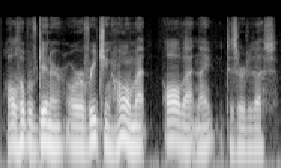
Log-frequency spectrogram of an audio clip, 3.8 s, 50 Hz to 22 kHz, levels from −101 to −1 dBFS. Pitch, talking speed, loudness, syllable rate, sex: 120 Hz, 225 wpm, -17 LUFS, 5.3 syllables/s, male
